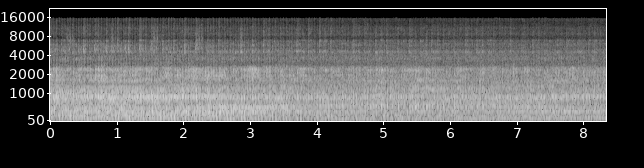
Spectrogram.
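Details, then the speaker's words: Diesel after an engine overhaul, which had a rough noise, thick smoke and high fuel use, now with injection setting and timing corrected and nozzles tested: steady, even idle with only slight unevenness left, no longer rough. "yang penting mobilnya udah normal dan suaranya Udah enggak seperti tadi"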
